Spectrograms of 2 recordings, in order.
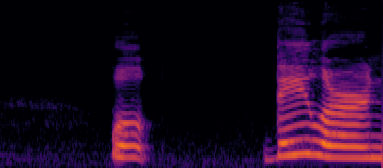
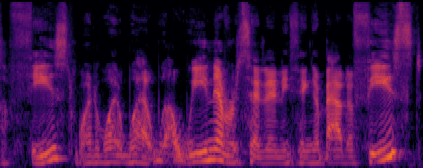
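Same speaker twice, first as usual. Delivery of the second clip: worried villagers; 6 semitones lower than usual. A narrator's reading. Townspeople whisper among themselves.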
